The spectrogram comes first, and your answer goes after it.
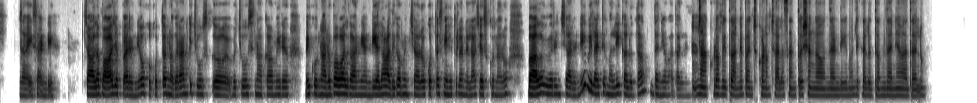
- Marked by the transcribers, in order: lip smack
- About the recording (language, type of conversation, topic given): Telugu, podcast, ఒక నగరాన్ని సందర్శిస్తూ మీరు కొత్తదాన్ని కనుగొన్న అనుభవాన్ని కథగా చెప్పగలరా?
